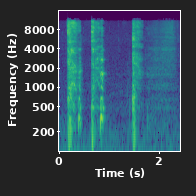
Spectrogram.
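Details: Cough from an adult with a history of asthma whose condition has recently worsened, leaving them barely able to speak.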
